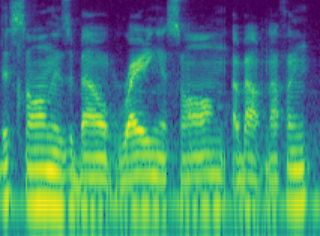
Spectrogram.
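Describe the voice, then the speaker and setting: Medium-pitched male speech, monotone and flat, over noticeable background noise. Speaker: music reviewer. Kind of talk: casual video review. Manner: fast; halting.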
